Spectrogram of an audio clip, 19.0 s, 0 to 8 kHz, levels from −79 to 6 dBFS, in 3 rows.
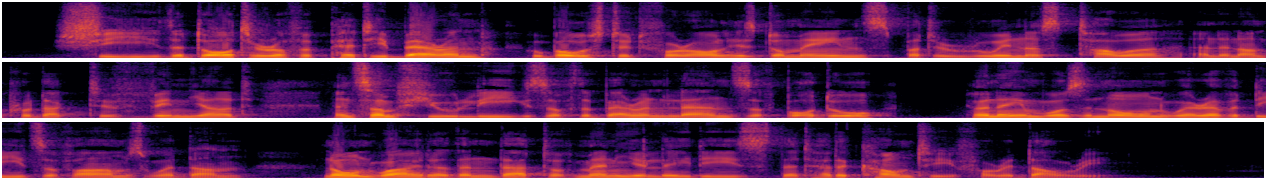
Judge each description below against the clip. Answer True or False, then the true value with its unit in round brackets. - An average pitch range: False (2.2 semitones)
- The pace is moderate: True (175 wpm)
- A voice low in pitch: True (100 Hz)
